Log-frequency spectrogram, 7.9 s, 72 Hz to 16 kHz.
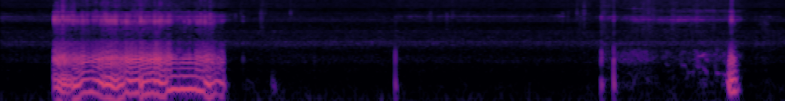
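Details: A 14-year-old pet dog asleep and dreaming after a big breakfast; one wavering, nasal snoring groan for under two seconds, then near silence with a few small clicks and rustles.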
